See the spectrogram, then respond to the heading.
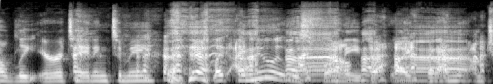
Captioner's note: Charlie laughing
